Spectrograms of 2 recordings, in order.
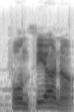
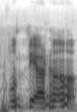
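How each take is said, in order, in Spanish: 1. El acento cae en la sílaba del medio. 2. El acento cae en la última sílaba. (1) "Parece como un error ahí en el doblaje" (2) "es funcionó"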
